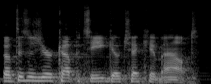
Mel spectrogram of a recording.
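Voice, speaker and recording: A man's voice: a little high, animated, fast, faint music behind. A man introducing his gaming video in a casual, conversational style.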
